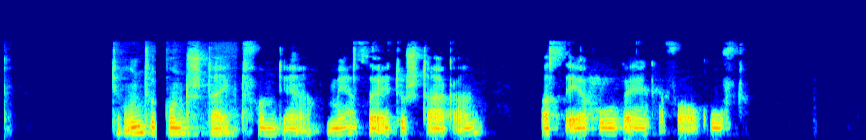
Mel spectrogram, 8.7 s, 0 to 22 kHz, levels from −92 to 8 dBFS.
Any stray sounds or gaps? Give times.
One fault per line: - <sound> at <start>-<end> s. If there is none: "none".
- dropout at 1.6-1.7 s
